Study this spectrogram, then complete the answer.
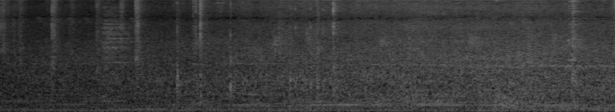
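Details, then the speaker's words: Honda Vario scooter engine that ran out of radiator coolant and was very low on oil: rough idle with a hard, uneven ticking knock about four times a second, recorded before engine teardown; knock from oil starvation. "jadi suara keletak-ketaknya itu bisa didengar sendiri inilah efek kalau udah pernah kehabisan oli dan apa namanya mengakibatkan mesin jadi bunyinya kasar seperti itu"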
